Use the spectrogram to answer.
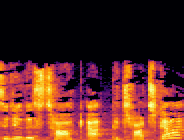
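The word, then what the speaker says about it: PechaKucha: I was invited to do this talk at Pachachka. It's this amazing, if you ever have one in your city, it's looks like Picha Kucha, P-E-C-H-A-K-U-C-H-A. It's pronounced Pachachka.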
